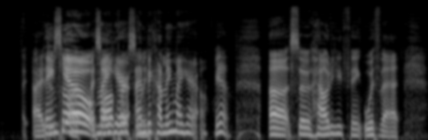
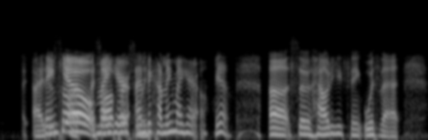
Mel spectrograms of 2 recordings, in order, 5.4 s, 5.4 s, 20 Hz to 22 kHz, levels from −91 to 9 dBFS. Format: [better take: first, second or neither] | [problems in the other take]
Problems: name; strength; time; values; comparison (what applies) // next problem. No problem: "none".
first | muffled; very slightly; fading above 3.5 kHz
